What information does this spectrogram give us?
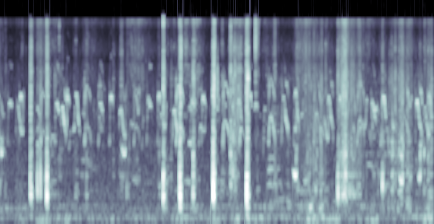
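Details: Grey francolin chicks while being fed, high wavering peeps crowding together, partly masked by frequent sharp clicks and knocks repeated about twice a second.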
